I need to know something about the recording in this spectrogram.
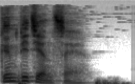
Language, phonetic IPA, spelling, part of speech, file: Russian, [kəm⁽ʲ⁾pʲɪˈtʲent͡sɨjə], компетенция, noun, Ru-компетенция.ogg
- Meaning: 1. competence, competency 2. line 3. terms of reference, jurisdiction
